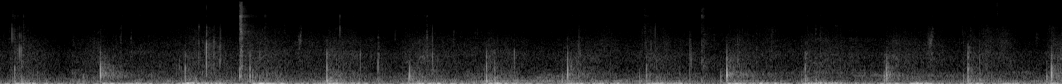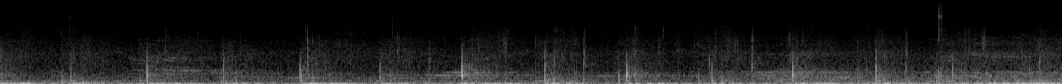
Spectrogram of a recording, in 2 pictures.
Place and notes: France, Barrage Vaubane, Strasbourg, Frankreich - A walk through Barrage Vauban
Walking through Barrage Vauban, a covered bridge. Some people passing by. Recorded with an Olympus LS 12 Recorder using the built-in microphones. Recorder hand held, facing slightly downwards.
